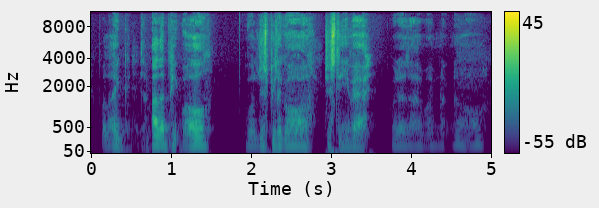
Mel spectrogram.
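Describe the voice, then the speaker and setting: A man with a South Wales accent talks at a moderate pace in a medium pitch, with ordinary pitch variation. His loudness swings a lot, and vocal fry shows up in his voice. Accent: South Wales valleys. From Wales, South Wales valleys. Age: 30s. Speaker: amateur fighter. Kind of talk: casual chat. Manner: can sound aggressive.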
